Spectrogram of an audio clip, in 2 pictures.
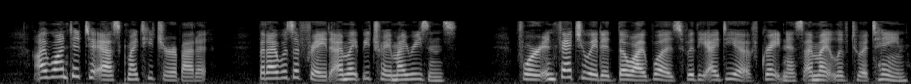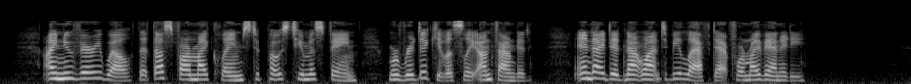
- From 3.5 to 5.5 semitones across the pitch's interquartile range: Yes, average, 4.1 semitones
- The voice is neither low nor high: No, high, 225 Hz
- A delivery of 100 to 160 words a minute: No, average, 200 wpm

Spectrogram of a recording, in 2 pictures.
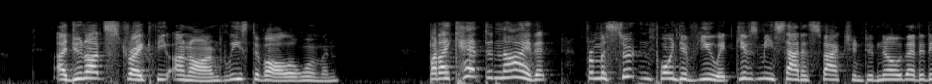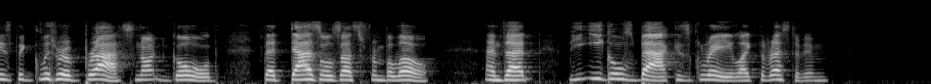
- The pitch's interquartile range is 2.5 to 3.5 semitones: No, average, 4.3 semitones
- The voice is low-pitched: No, high, 220 Hz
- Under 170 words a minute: No, average, 175 wpm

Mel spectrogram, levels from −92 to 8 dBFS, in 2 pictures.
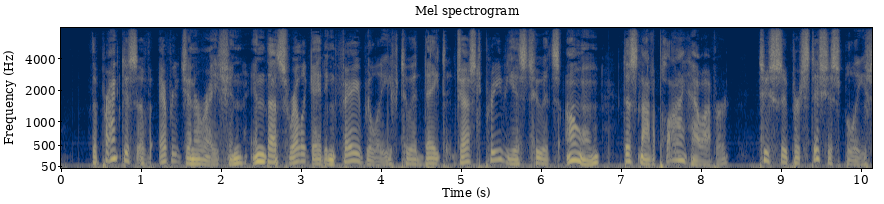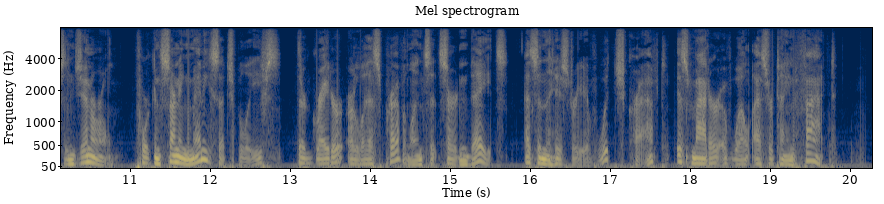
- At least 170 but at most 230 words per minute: No, average, 155 wpm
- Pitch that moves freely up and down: Yes, wide, 6.3 semitones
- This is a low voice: Yes, low, 105 Hz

